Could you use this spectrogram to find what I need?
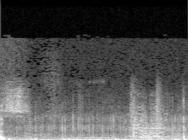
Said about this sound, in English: Oh, static.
